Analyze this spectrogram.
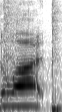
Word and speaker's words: Delatte: Delatte.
